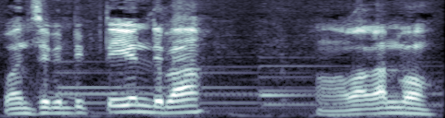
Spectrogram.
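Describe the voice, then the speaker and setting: A man's voice: medium pitch, quick pace, a little mellow, soft background music. A young adult man hosting a casual vlog, coaxing and repeating short phrases again and again. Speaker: vlogger host.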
